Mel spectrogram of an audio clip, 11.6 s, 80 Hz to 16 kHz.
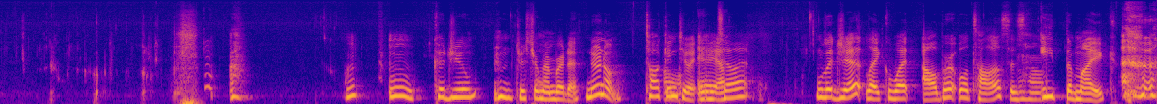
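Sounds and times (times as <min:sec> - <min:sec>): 
wet chewing crunches of pickled radish: 0:00.0 - 0:01.8
soft mouth sounds: 0:00.2 - 0:02.5, 0:03.2 - 0:04.3
speech: 0:04.4 - 0:07.6, 0:08.2 - 0:11.5.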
